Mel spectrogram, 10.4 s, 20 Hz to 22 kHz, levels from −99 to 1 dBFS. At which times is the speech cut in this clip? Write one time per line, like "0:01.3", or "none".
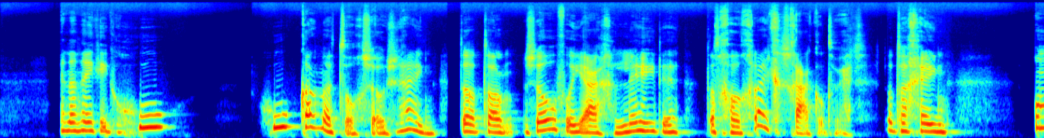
0:04.5

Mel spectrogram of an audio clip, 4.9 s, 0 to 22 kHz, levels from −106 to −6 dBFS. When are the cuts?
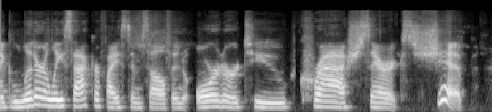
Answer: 0:02.9

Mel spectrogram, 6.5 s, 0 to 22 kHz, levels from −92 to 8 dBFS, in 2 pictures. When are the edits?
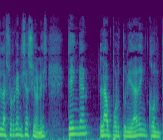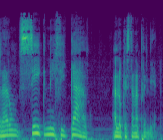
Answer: none

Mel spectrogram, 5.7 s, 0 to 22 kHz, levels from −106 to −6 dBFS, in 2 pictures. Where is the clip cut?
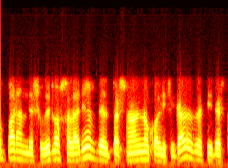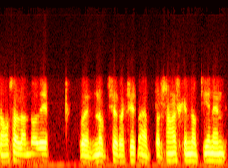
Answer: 0:03.8
0:04.2
0:04.5

